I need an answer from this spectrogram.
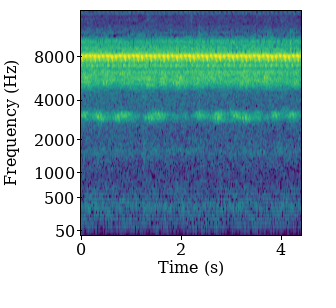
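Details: Crickets at night in the rain, somewhere in India, jungle and swamp setting: a steady, very high ringing drone over a lower pulsed trill that rises and drops in loudness in uneven waves.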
